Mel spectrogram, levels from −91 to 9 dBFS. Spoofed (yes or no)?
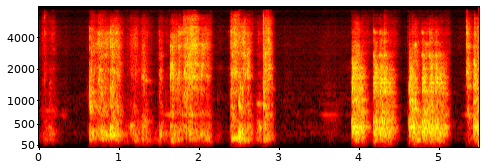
yes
